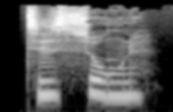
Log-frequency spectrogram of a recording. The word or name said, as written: tidszone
